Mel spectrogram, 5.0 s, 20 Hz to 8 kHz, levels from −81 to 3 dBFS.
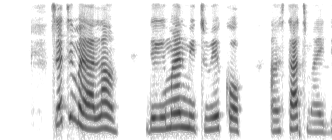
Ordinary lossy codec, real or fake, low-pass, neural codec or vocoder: none; real; 7.2 kHz; none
